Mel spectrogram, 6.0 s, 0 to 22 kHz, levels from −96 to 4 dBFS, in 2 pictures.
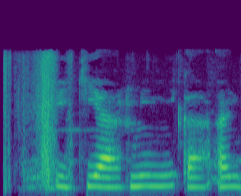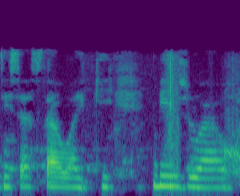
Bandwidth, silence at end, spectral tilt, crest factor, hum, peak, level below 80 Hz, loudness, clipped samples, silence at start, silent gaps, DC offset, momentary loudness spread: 8 kHz; 0 s; -4.5 dB/octave; 22 dB; none; -4 dBFS; -66 dBFS; -26 LUFS; under 0.1%; 0.05 s; none; under 0.1%; 13 LU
